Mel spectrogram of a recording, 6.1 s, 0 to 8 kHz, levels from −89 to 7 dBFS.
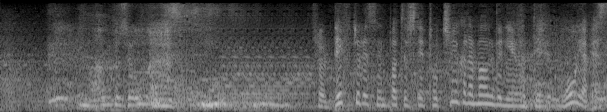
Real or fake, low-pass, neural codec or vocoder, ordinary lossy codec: fake; none; codec, 16 kHz, 1.1 kbps, Voila-Tokenizer; none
